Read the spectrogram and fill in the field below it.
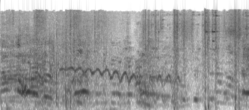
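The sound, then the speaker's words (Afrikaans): A horse whinnies loudly, its high, quavering cry wavering for a couple of seconds amid clattering commotion, with voices mixed into the busy background. “Ek wens hy het die perd nie so ongenadig geslaan nie.”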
